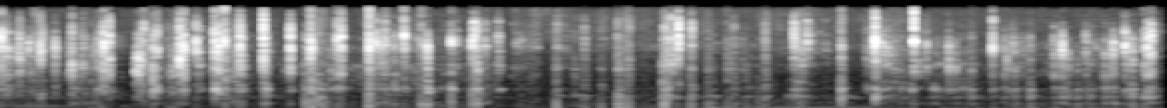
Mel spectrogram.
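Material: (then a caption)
Plastic. Long nails tap fast on the hollow plastic body and lens barrel of a Canon DSLR camera mounted on a tripod. The result is a rapid, uneven stream of short, bright clicks with very little low end, each dying away almost instantly.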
